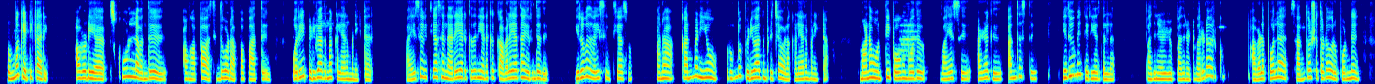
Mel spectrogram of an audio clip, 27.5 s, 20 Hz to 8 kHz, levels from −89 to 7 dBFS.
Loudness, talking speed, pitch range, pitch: -20 LUFS, 110 wpm, 210-250 Hz, 230 Hz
